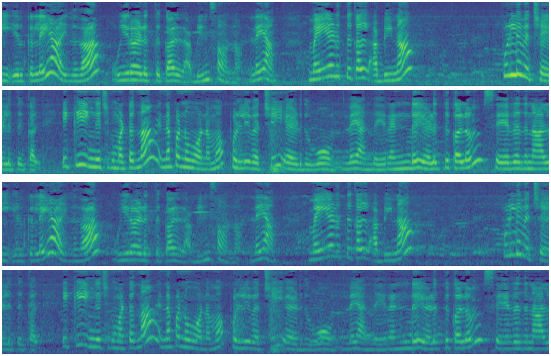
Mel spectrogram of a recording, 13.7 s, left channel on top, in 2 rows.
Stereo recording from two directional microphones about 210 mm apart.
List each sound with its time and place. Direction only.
0.0 s a woman's voice: 40° left (ahead or behind)
6.2 s a woman's voice: 40° left (ahead or behind)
